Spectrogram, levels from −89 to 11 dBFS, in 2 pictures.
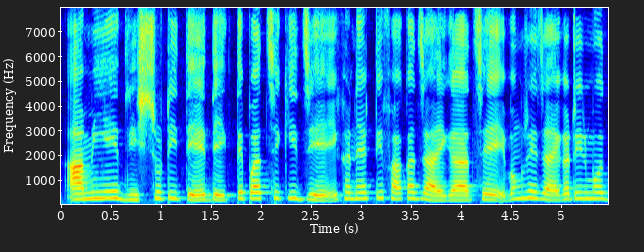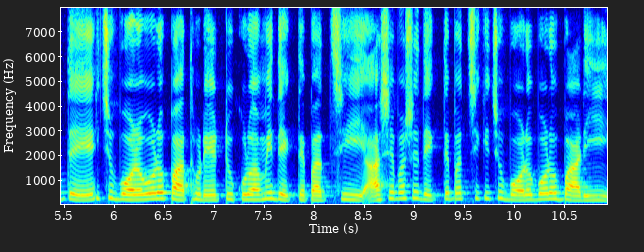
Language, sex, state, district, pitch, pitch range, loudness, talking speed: Bengali, female, West Bengal, Malda, 225 Hz, 200-250 Hz, -22 LUFS, 165 wpm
